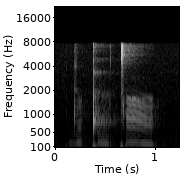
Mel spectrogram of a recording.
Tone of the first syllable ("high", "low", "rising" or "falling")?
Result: low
